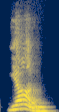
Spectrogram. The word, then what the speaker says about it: Jung: Next up, for your introduction, Jung. Thank you, Cynthia, and thank you, Columbia Democratic Club. And my name is Jung. That J is pronounced like a Y.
